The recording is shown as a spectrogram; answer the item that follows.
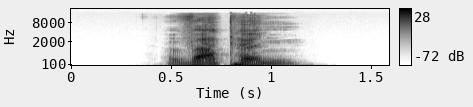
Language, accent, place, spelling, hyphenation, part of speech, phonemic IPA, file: German, Germany, Berlin, Wappen, Wap‧pen, noun, /ˈvapən/, De-Wappen.ogg
- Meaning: coat of arms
